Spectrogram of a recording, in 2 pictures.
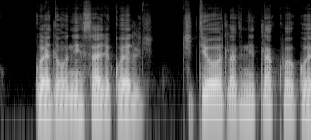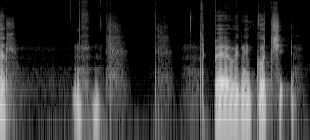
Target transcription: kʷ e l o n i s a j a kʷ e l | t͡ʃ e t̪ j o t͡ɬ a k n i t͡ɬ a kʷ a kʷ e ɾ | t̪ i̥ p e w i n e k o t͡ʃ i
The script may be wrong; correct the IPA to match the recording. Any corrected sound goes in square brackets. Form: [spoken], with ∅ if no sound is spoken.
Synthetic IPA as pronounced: kʷ e l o n i s a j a kʷ e l | t͡ʃ [i] t̪ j o t͡ɬ a k n i t͡ɬ a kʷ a kʷ e [l] | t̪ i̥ p e w i n [i] k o t͡ʃ i

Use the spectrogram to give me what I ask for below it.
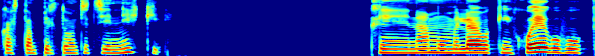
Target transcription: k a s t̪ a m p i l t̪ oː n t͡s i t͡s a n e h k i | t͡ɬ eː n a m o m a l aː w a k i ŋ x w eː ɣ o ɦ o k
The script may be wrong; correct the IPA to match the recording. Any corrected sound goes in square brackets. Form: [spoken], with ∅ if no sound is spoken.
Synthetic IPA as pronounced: k a s t̪ a m p i l t̪ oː n t͡s i t͡s [i] n [i] h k i | t͡ɬ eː n a m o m [e] l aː w a k i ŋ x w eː ɣ o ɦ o k

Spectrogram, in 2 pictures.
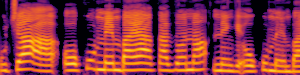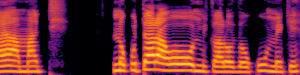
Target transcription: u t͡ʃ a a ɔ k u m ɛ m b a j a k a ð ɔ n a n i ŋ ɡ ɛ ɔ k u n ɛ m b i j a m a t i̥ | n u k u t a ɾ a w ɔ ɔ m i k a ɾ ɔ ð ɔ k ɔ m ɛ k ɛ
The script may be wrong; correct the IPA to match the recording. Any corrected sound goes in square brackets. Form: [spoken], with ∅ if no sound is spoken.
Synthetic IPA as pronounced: u t͡ʃ a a ɔ k u m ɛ m b a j a k a ð ɔ n a n [ɛ] ŋ ɡ ɛ ɔ k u [m] ɛ m b [a] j a m a t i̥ | n [ɔ] k u t a ɾ a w ɔ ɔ m i k a ɾ ɔ ð ɔ k [u] m ɛ k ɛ

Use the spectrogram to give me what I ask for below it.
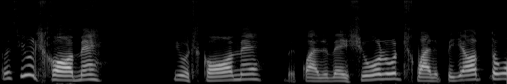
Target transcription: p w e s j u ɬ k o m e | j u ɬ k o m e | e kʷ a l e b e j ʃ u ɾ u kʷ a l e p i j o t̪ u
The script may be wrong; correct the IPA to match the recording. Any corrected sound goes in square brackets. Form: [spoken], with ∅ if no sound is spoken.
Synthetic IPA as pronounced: p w e s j u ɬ k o m e | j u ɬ k o m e | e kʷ a l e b e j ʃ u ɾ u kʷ a l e p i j o t̪ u

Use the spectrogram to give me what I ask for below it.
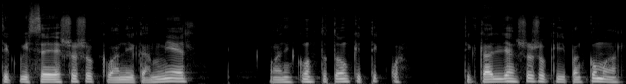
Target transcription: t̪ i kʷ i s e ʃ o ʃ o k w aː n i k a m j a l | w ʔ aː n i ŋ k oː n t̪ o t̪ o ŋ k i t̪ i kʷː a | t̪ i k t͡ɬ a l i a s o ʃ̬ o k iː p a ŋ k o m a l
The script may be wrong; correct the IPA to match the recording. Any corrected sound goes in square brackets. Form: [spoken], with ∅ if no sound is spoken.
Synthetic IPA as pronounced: t̪ i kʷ i s e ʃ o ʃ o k w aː n i k a m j [e] l | w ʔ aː n i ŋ k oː n t̪ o t̪ o ŋ k i t̪ i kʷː a | t̪ i k t͡ɬ a l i a [ʃ] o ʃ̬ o k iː p a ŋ k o m a l

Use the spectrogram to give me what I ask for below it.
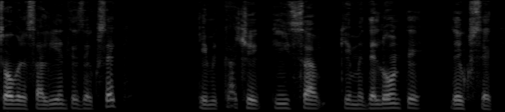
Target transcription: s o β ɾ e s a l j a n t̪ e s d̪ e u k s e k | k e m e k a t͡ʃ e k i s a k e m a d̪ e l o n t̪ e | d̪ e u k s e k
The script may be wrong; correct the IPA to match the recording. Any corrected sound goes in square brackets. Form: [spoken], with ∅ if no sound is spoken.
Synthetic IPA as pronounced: s o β ɾ e s a l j [e] n t̪ e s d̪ e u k s e k | k e m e k a t͡ʃ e k i s a k e m [e] d̪ e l o n t̪ e | d̪ e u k s e k

